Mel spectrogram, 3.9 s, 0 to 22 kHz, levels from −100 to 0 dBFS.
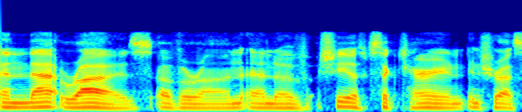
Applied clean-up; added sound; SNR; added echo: none; none; none; none.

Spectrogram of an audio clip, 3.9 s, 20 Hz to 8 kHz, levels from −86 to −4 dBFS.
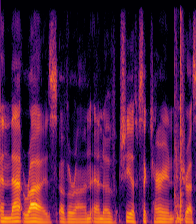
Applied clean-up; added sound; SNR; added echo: none; Drawer open or close; 18 dB; none.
